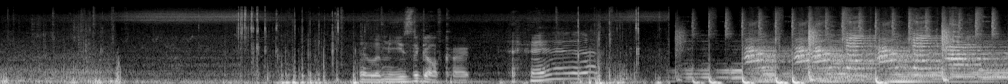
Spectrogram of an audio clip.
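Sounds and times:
wind buffeting microphone: 0.0 - 4.0, 5.8 - 6.7
golf cart rumbling on grass: 0.0 - 5.3.

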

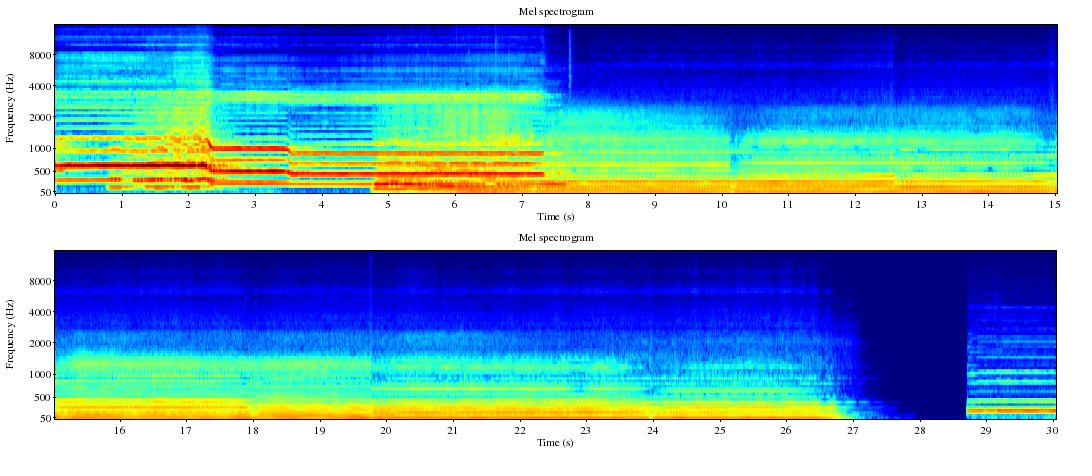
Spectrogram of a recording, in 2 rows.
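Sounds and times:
bass flute low notes: 0.0 - 3.8, 4.6 - 27.2, 28.7 - 30.0
bass clarinet low notes: 0.0 - 27.2, 28.7 - 30.0.

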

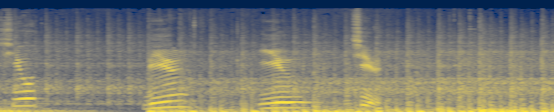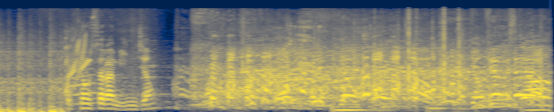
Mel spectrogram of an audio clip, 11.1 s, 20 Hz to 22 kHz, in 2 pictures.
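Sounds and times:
pulsing drum and bass suspense music: 0.0 - 6.3.

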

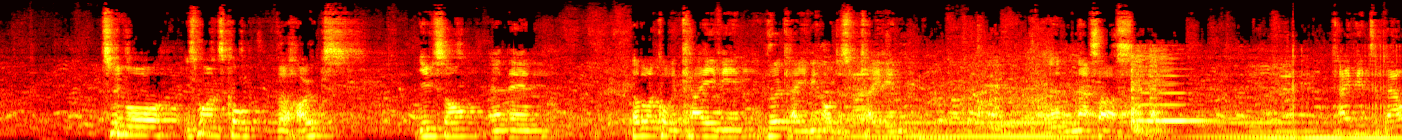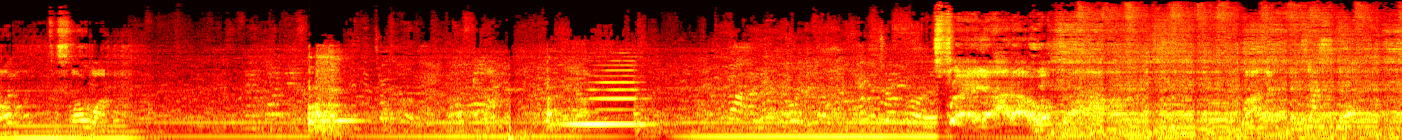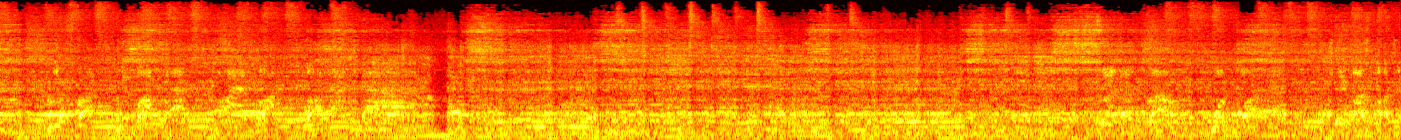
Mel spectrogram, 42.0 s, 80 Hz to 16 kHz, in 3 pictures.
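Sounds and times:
crowd chatter: 0.0 - 42.0
low amplifier hum: 0.0 - 42.0
electric guitar: 7.5 - 42.0
amplified instrument note: 8.0 - 42.0
drum kit with cymbal hits: 9.2 - 23.3, 24.4 - 42.0
person singing: 23.6 - 32.5, 38.8 - 42.0.

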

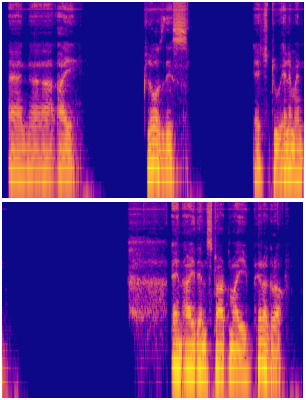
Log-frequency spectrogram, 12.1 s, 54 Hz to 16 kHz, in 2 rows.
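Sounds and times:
noisy breath in: 8.6 - 9.4.

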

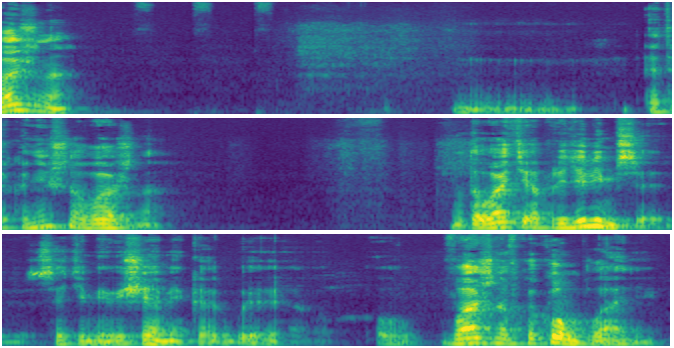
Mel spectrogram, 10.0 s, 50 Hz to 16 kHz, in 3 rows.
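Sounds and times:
man speaking: 0.0 - 0.4, 2.2 - 4.3, 5.5 - 10.0
man humming: 2.3 - 2.9.

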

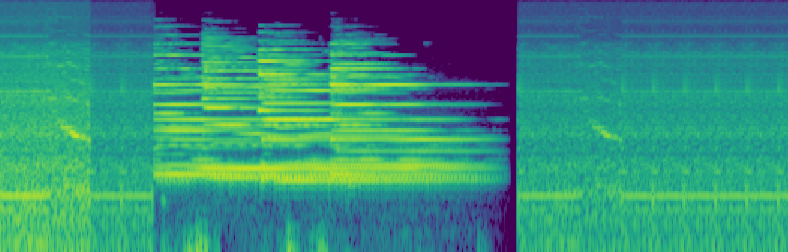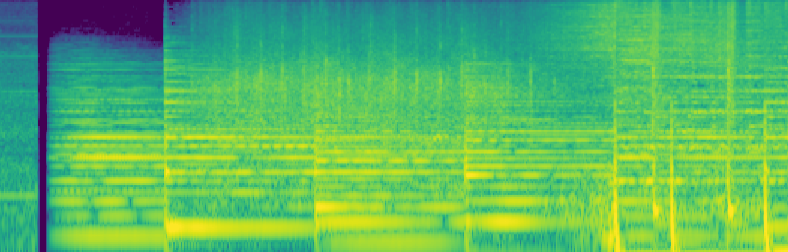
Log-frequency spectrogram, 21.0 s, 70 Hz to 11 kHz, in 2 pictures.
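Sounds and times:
chime of bells: 2.1 - 6.5.

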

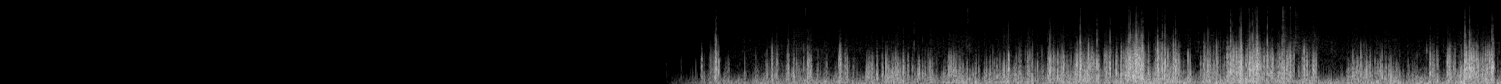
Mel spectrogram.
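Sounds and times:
wind gusts on microphone: 6.7 - 15.0.

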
